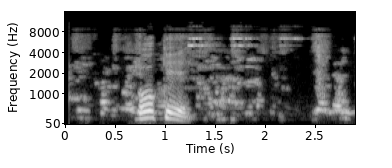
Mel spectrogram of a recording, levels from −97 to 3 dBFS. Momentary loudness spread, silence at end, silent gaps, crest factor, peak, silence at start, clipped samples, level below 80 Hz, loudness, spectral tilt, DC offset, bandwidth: 17 LU; 0 s; none; 18 dB; 0 dBFS; 0.05 s; under 0.1%; -72 dBFS; -17 LUFS; -3 dB/octave; under 0.1%; 9.4 kHz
